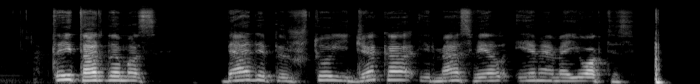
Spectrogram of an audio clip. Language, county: Lithuanian, Kaunas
